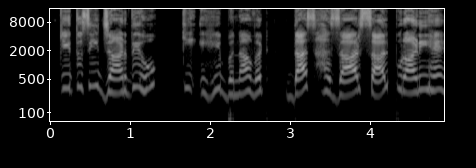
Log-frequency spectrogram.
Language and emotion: Punjabi, surprised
